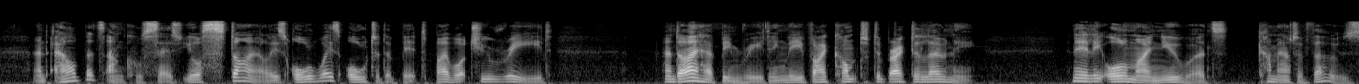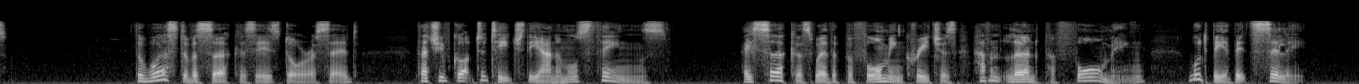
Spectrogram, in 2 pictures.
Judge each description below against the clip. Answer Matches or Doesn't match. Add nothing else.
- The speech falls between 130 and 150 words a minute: Matches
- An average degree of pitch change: Doesn't match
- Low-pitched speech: Matches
